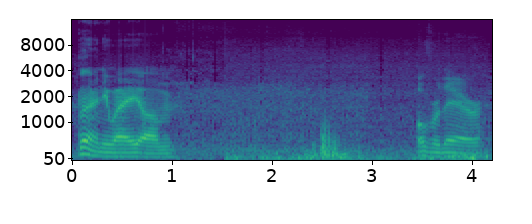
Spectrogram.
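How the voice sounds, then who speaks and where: A man's voice: lowish voice, steady tone, takes it slowly, fairly bright tone, a little hiss or hum, poor audio. A teenage male vlogger chatting casually and in a rambling way, with lots of "like", while walking outdoors in a park. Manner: rambling, filler-heavy with "like". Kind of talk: casual outdoor vlog chat.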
